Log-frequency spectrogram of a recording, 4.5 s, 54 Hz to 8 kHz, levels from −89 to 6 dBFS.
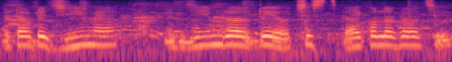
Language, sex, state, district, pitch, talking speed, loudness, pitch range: Odia, female, Odisha, Sambalpur, 215 Hz, 135 wpm, -16 LUFS, 200-220 Hz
